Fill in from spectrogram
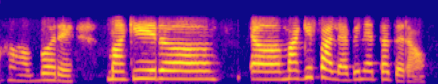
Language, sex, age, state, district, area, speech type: Goan Konkani, female, 45-60, Goa, Ponda, rural, conversation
